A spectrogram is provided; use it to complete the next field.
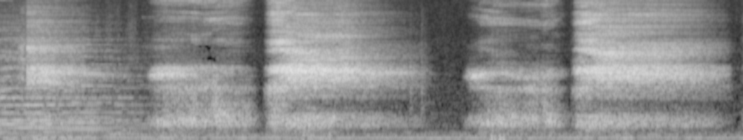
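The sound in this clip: Sniffling through a blocked nose: five drawn-out, snorting nasal breaths, each a harsh hissing rush separated by brief gaps, fairly loud and with no speech.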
